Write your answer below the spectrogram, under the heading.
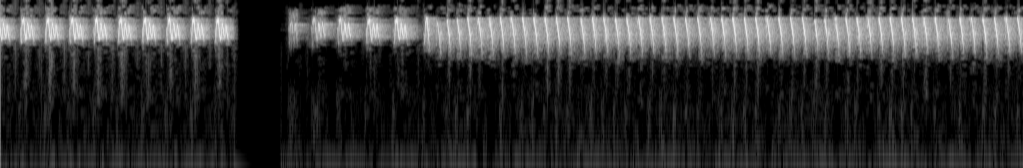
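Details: Bar-winged prinia in vigorous song: a run of about ten sharp, buzzy high notes, a brief pause, then a long unbroken series of rapid identical chips, roughly five per second, in a quiet setting.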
